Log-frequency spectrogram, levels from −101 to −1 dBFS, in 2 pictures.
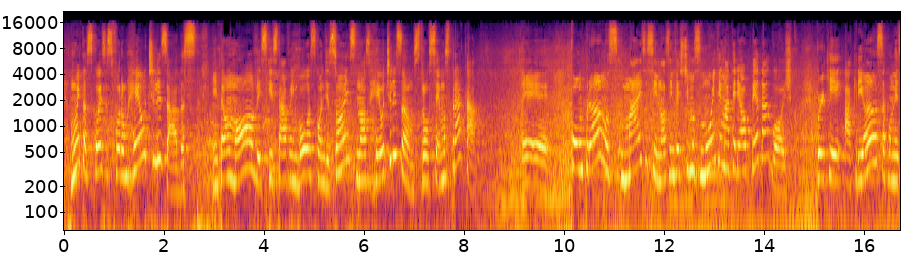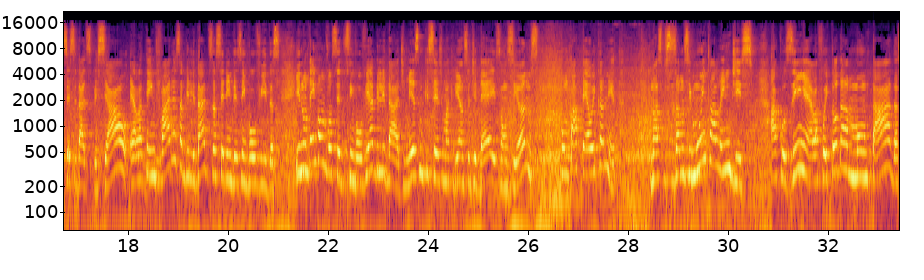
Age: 40-59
